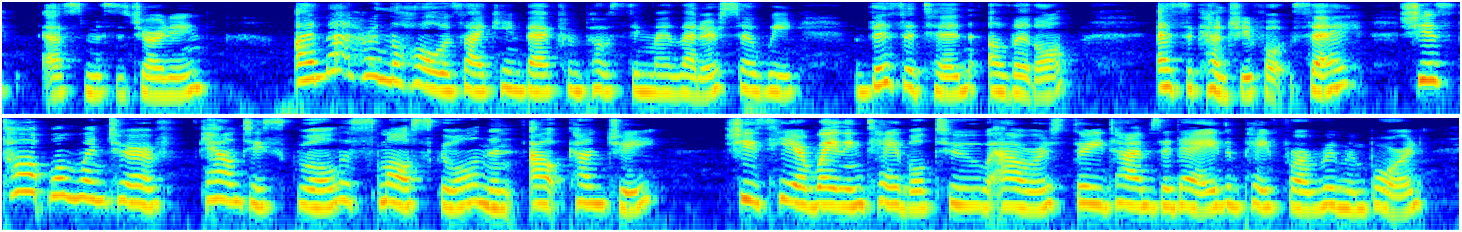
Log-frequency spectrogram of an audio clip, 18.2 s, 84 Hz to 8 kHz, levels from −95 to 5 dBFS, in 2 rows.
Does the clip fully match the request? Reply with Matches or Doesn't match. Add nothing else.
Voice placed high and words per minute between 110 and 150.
Doesn't match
